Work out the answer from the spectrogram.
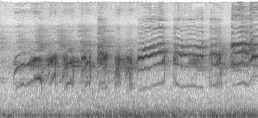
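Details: Newly arrived wild-caught Chinese hwamei, caged just four days and already wanting to breed, unafraid of the resident birds. It sings repeated loud whistled phrases, some wavering and some sliding, over a low background rumble.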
